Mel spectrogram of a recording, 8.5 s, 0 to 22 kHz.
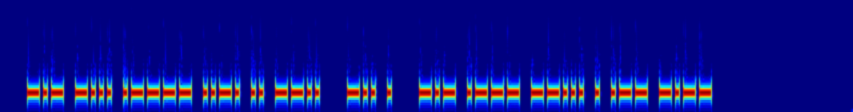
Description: Morse code, heard as a keyed tone, about 30 wpm, 700 Hz. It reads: KB1FIZ DE KJ7EWY
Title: USA Callsign DE Callsign 30wpm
